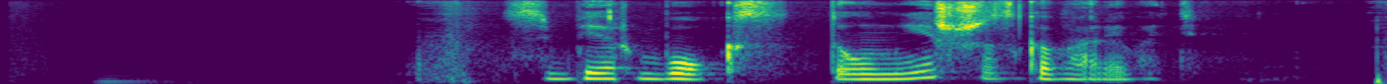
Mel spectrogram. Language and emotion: Russian, neutral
